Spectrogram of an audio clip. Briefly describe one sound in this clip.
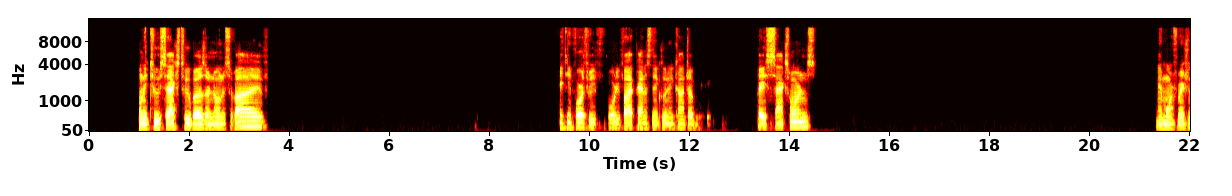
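A man reads aloud calmly into a close microphone, with pauses.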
